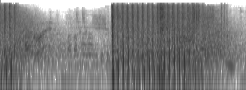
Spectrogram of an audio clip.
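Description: Rapid automatic gunfire in the video game Apex Legends: a loud, dense burst of quickly repeating shots erupts over quieter game sounds, then tapers off.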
